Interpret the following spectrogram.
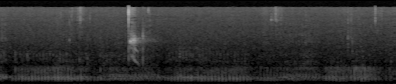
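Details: Playful ginger foster kitten giving a low, even purr that pulses softly throughout, with one sharp click near the middle and a few faint rustles.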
